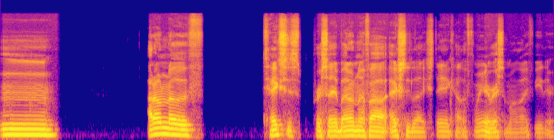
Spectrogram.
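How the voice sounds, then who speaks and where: With a dark, mellow tone and ordinary pitch variation, the speaker goes at a fairly quick pace broken by long, frequent pauses, on a very clean recording with a silent background. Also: man, fairly low pitch for a man. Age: 20s. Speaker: podcast guest, young man raised by single mother. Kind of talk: casual interview.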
